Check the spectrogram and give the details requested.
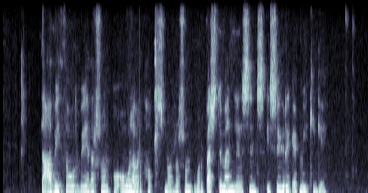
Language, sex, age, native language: Icelandic, female, 20-29, Icelandic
